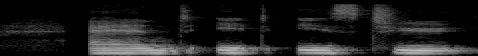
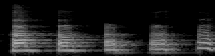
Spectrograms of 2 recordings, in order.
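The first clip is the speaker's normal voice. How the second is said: ha ha rising into a higher laugh; waking laugh; 8 semitones higher, slower than usual. Shown as a demonstration. Waking up in bed, laugh climbs higher. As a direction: let the laugh lift as you wake. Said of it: "you can just go".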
